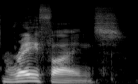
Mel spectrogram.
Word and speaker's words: Ralph Fiennes: It's with Ralph Fiennes, starring Ralph Fiennes and, of course, Anya Taylor-Joy, even having... – It's pronounced Ray Fiennes.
